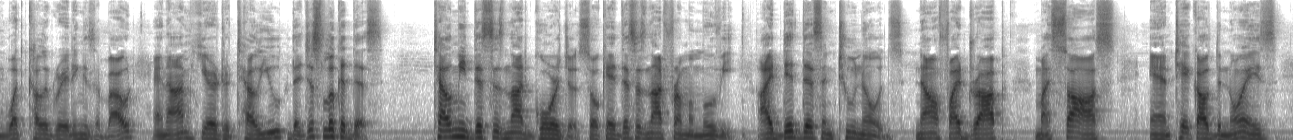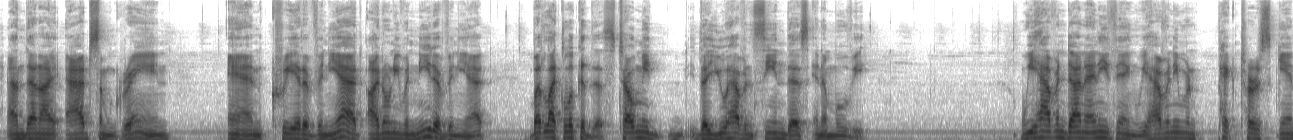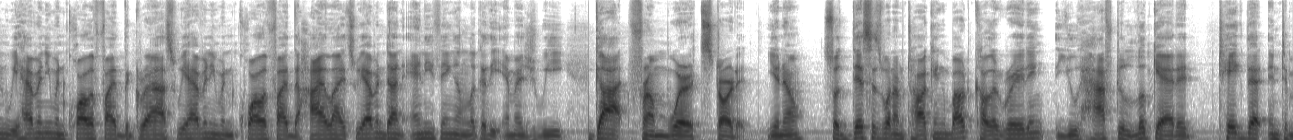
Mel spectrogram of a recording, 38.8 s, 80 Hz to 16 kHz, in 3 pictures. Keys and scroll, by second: 3.6 shift+f, 5.2 shift+d, 5.8 shift+space, 7.6 shift+d, 9.6 shift+d, 12.2 shift+d, 14.2-18.3 typing, 21.7 shift+d, 22.9 shift+space, 23.7 space, 27.2 shift+d, 28.4 shift+space, 29.9 shift+space, 30.3 shift+f, 30.8 shift+d, 32.7-34.8 typing.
